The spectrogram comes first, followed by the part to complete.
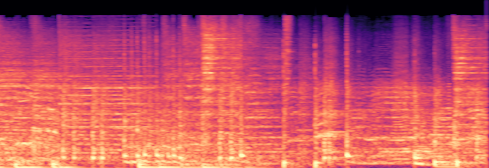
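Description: Live brass band music with bass drum and snare driving the beat under sousaphone bass notes and brass. A little past the middle, the low bass thins out and a few sharp drum hits stand out before the bass line comes back near the end.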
